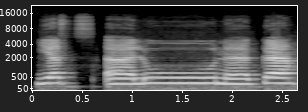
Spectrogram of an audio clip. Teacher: لام کے بعد واو ساکن آ رہی ہے تو ہم نے اس کو پڑھنا ہے ایک الف کی مقدار لمبا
